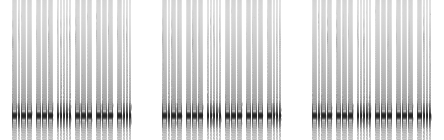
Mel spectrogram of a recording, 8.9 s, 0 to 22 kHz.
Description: Morse code, heard as a keyed tone, about 37 wpm, 700 Hz. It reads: YO5OOB YO5OOB YO5OOB
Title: DXCC-100 Call Signs - 6 Characters - Repeated 3x - 40wpm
